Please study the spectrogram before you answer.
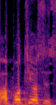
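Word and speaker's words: apotheosis: इसमें देखो अपोथियोसिस, स्पेलिंग याद हो जाएगी। अपो कैसे बोलोगे? थियो कैसे बोलोगे? सिस कैसे बोलोगे? अपो बोलना, थियो बोलना, सिस बोलना, अपोथियोसिस पूरा बोलना।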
